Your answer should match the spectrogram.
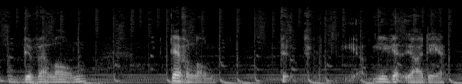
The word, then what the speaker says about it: Develon: few months later and somebody said it's um not develop it's develon on you get the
